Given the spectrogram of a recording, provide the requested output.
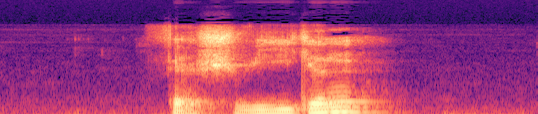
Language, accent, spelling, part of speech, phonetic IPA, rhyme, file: German, Austria, verschwiegen, adjective / verb, [fɛɐ̯ˈʃviːɡn̩], -iːɡn̩, De-at-verschwiegen.ogg
- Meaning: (verb) past participle of verschweigen; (adjective) 1. reticent, tight-lipped, quiet 2. secretive 3. discreet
